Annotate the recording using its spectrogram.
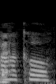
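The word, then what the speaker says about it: kahakō: Kohaku. – Did I say it wrong? – Yeah. – Oh, what? – Kahako.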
